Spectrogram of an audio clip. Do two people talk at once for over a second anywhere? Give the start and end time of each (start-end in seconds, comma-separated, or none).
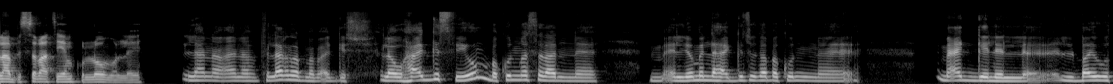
none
